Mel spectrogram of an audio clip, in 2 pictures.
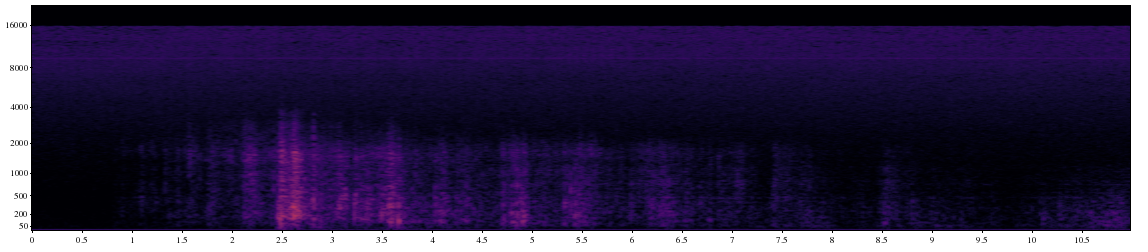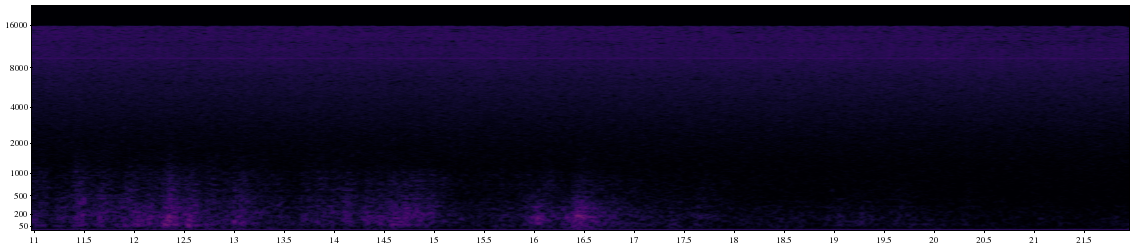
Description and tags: Huge thunder was recorded on 30th-31st of July, nighttime in a thunderstorm occured in Pécel, Hungary. The file was recorded by my MP3 player.
rainstorm, thunderstorm, lightning, thunder, field-recording, storm, weather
